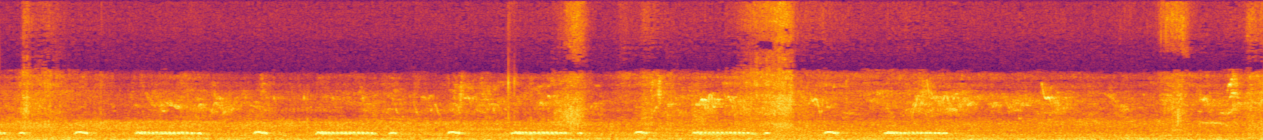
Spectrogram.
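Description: A bird calling: a short note followed by a longer one, repeated as a steady phrase about every second and a half, stopping about seven seconds in.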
